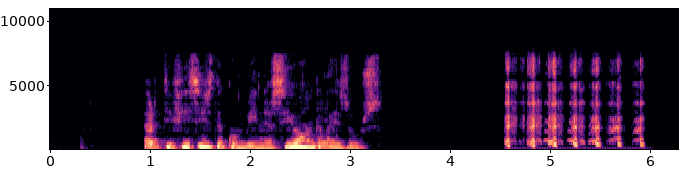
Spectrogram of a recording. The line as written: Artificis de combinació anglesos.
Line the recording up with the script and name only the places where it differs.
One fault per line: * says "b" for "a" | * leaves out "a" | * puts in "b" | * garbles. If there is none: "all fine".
all fine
